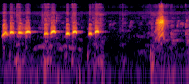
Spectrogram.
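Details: Young white-breasted woodswallow being hand-fed, giving its begging call: paired, whistled chirps repeated in quick short bursts for about two seconds, then a brief pause and one harsher, noisy note.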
